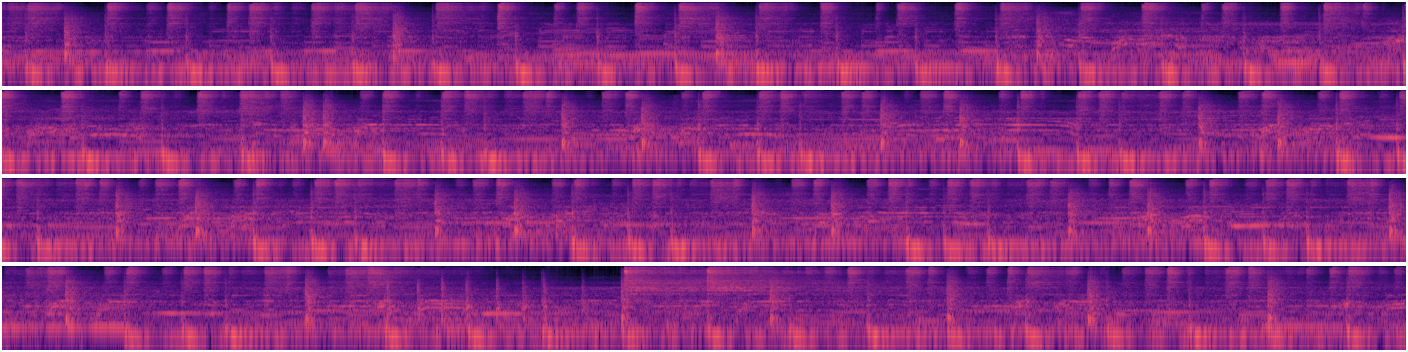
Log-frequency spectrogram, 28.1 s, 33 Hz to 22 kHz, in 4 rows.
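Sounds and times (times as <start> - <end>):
drum kit beat: 0.0 - 28.0
heavy bass line: 0.0 - 28.0
live gospel band playing: 0.0 - 28.0.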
